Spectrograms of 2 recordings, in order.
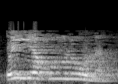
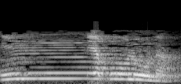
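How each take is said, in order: First: The n merges into the y without nasal hum. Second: The n stays separate but is held nasally. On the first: "ستأتي بالإدغام بدون غنة" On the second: "أتيت بغنة في النون ولم تدغم"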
